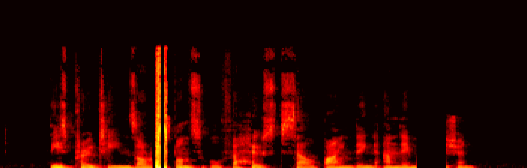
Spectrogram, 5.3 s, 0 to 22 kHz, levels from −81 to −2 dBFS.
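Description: Speech with two abrupt dropouts of the corrupt frame muted kind. Between 1.51 and 1.71 s, after "proteins are" and before "for host cell binding", the signal cuts to silence for about 0.19 s. At 4.16 to 4.51 s, after "host cell binding and", a longer 0.35 s hole follows. Damaged compressed frames were rejected by the decoder and replaced with silence, so timing stays intact. The gap lengths fit runs of roughly four and eight codec frames.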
